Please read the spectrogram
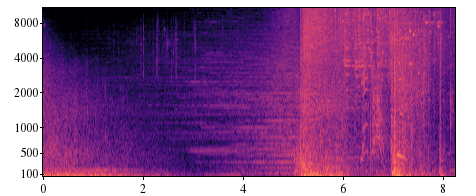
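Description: Film sound effects under a sustained music score. A loud hit fades away under held chords, then a rising rush leads to glass shattering about five seconds in, with a second heavy crash near seven seconds as a body lands on the broken glass floor.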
